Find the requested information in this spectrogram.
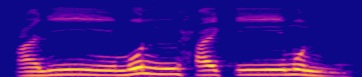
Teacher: Ada tanwin ketemu ha. Pastikan dia dibaca jelas nunnya, tidak dengung. Tidak dengung di sini tidak dengung panjang ya. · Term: idhar halki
